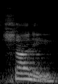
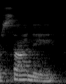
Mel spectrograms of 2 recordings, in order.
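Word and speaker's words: शनि: The name for Saturn in Hindi and in Sanskrit is Shani or Sani. In Tamil, in the Southern Indian, you just pronounce it with an S, not with an SH.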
